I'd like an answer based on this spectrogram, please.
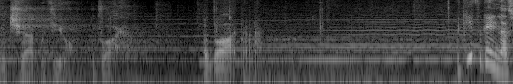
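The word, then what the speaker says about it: Aglaea: Aglaya.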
